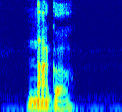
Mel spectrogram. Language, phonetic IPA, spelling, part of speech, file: Polish, [ˈnaɡɔ], nago, adverb, Pl-nago.ogg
